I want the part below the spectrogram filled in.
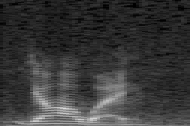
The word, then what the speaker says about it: Yahweh: They added some vowels so that you can say it, so the A and the E get added, so it becomes Yahweh. So the name Yahweh.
